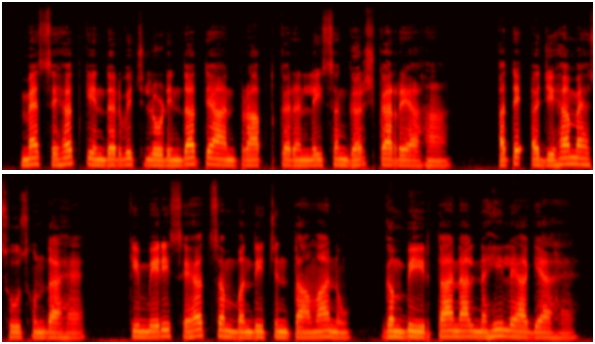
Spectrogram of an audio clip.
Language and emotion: Punjabi, sad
